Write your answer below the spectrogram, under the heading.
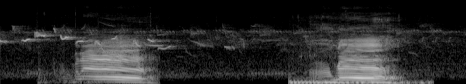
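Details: Herd of dozens of cows heading home from the fields to their pen in the afternoon; two drawn-out, rich harmonic moos about two seconds apart, over a backdrop of twittering birds.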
